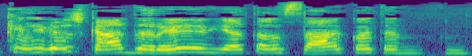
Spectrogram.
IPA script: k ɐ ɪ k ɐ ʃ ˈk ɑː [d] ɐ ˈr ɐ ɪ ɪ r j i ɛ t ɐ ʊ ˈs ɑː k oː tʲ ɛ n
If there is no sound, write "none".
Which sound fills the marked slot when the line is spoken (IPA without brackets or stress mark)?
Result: d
